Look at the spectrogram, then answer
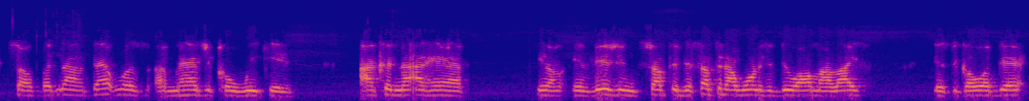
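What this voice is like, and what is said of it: Hoarse, strained voice. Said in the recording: “I'm losing my voice, so I apologize to you. ... I done yelled enough out there on the football field where I've lost my voice.”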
